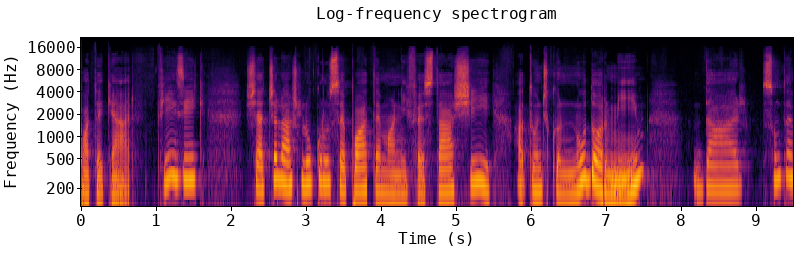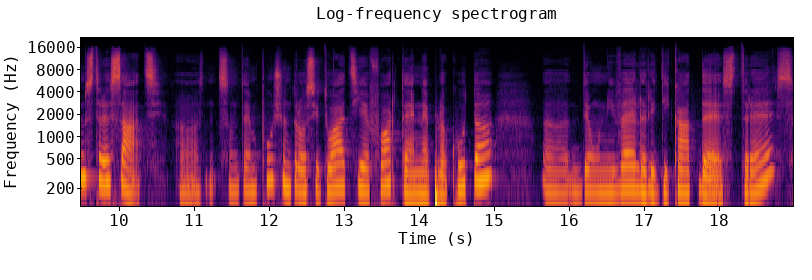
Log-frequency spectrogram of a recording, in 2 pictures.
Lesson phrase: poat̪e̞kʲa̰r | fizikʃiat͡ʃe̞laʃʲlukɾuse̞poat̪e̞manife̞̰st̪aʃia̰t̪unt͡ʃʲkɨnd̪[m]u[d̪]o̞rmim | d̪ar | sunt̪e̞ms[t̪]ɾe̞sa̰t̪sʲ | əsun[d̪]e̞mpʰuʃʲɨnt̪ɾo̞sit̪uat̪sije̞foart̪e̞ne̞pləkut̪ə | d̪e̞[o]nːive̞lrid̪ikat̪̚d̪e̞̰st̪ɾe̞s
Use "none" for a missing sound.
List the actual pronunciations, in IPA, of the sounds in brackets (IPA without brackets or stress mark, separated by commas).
n, d̪, t̪, t̪, u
